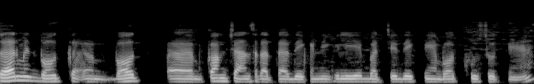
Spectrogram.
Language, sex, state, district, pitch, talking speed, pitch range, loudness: Hindi, male, Uttar Pradesh, Gorakhpur, 130 Hz, 200 wpm, 125-140 Hz, -21 LUFS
